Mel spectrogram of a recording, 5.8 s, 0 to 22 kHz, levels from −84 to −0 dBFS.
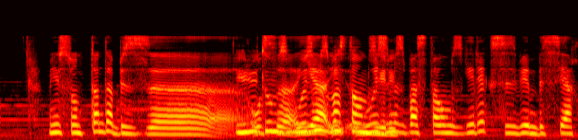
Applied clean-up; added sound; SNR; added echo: none; none; none; none.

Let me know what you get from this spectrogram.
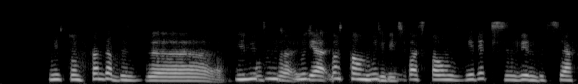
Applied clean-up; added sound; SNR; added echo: neural mask model DeepFilterNet 3.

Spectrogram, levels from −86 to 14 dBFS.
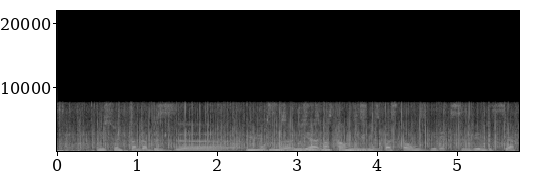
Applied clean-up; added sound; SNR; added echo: none; Rain; 2 dB; none.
